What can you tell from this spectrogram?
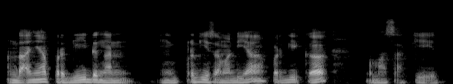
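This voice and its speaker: A man teaching an Arabic textbook dialogue in class style, reading the Arabic lines slowly and then translating and explaining them. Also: creaky, slightly rough, no echo. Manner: lifts his voice when reading quotes, drops low for asides. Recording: dull, muffled dry recording.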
